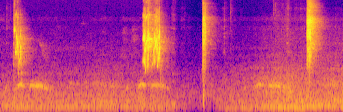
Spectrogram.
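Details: Domestic budgerigars calling with scattered short, scratchy chirps and buzzy bursts every one to three seconds, a low hum underneath.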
